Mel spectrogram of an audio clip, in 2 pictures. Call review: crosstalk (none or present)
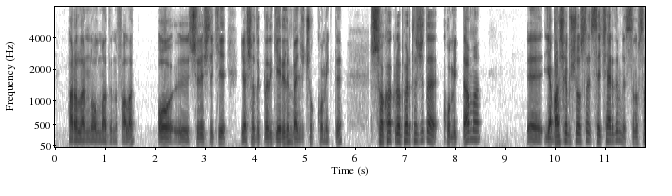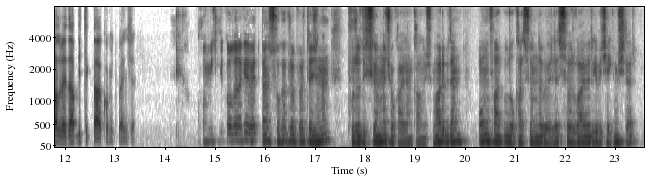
none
